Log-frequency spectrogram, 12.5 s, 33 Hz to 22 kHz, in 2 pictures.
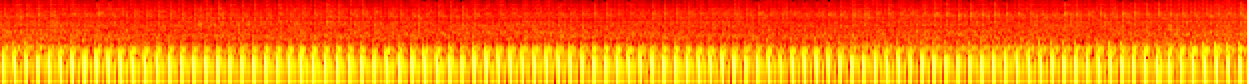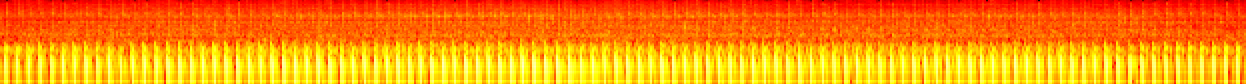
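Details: Frame-off restored 1986 Honda Z50R pit bike with aftermarket exhaust: steady, even single-cylinder putter at a quick idle, rapid regular pulses, no knocks or misses. Running cleanly.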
